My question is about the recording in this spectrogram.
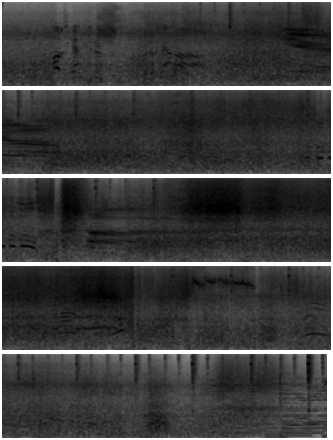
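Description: Loud wind buffeting the helmet-camera microphone as a tandem parachute canopy is steered through steep spiral turns, the rushing air noise steady throughout.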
